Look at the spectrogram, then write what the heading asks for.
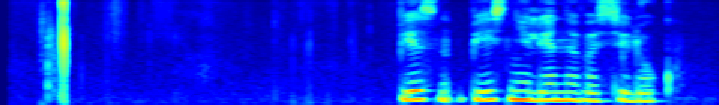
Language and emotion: Russian, neutral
